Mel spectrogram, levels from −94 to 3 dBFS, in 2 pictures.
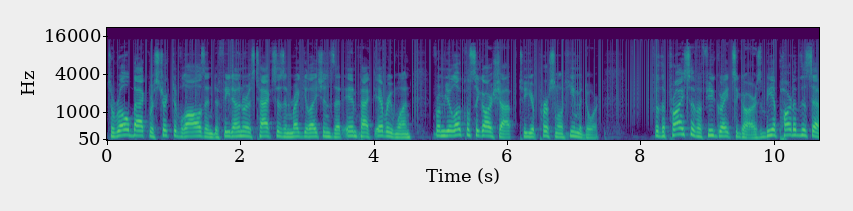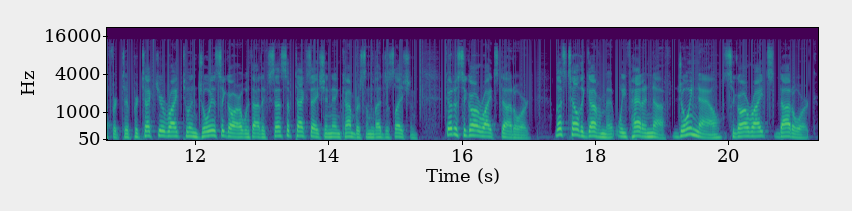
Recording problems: crackle, like an old record; faint; 25 dB below the speech

